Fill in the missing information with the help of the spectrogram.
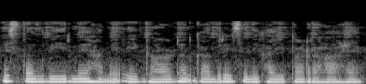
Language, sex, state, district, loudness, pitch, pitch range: Hindi, male, Uttar Pradesh, Lalitpur, -14 LUFS, 125 Hz, 120-130 Hz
